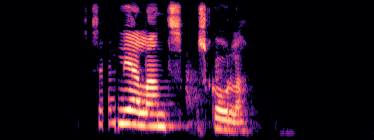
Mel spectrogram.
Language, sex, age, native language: Icelandic, female, 50-59, Icelandic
